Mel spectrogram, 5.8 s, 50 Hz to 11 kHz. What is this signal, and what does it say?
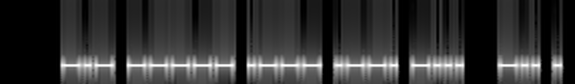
Morse code, heard as a keyed tone, about 22 wpm, 700 Hz. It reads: K0JPB DE
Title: USA Callsign DE Callsign - 5 Characters - 22wpm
